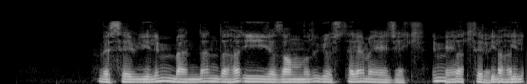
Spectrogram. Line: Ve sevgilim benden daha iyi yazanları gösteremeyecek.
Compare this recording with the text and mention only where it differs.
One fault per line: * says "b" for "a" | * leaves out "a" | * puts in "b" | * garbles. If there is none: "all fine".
* garbles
